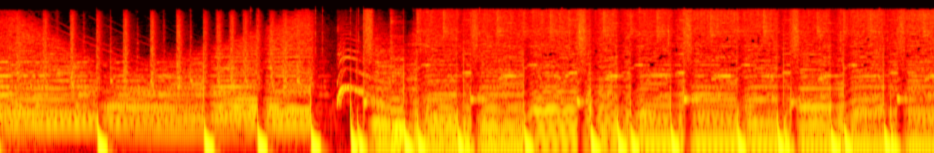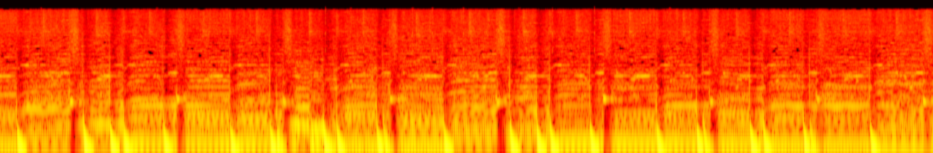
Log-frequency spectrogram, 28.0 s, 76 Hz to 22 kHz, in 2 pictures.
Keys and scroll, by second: 1.4 ctrl+i.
